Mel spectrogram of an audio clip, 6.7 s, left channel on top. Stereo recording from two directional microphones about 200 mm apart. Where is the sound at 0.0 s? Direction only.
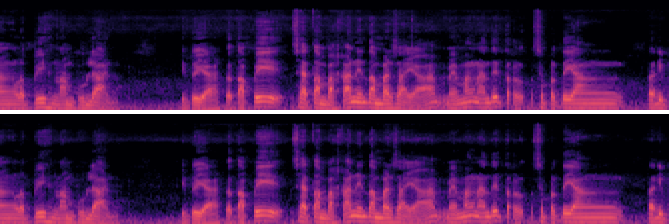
Centre (ahead or behind).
